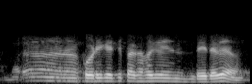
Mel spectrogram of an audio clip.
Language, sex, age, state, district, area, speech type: Odia, male, 30-45, Odisha, Jajpur, rural, conversation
